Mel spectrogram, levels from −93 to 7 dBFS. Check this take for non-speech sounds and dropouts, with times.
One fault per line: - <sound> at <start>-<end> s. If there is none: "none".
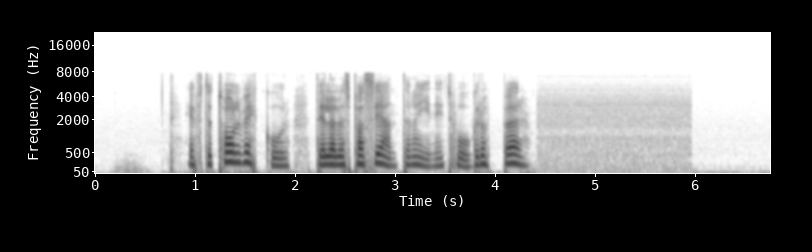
none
